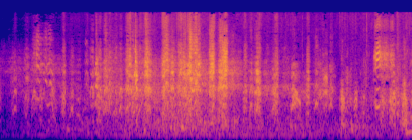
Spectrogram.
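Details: Seagulls on an ice lake: a dense, overlapping chorus of harsh, clamouring calls from many birds, peaking around the middle and again near the end, with a steady hiss of background noise.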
